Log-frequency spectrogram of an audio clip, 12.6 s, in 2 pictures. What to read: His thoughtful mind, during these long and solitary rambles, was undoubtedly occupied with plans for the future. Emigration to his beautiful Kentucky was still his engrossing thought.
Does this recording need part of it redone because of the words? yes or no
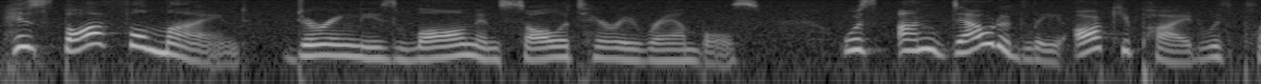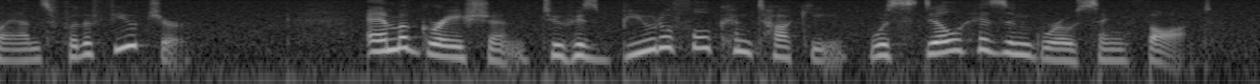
no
